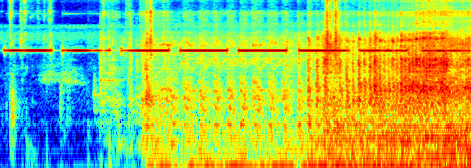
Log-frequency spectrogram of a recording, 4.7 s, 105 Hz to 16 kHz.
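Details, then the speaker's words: Probably 2004 International 4400 DT466 diesel truck that sat unused and cranked slowly, no active codes: chime, brief crank, catches late and settles into rough idle; hard start, some problem suspected but not identified (ICP/IPR being checked). "it doesn't start really great either. It leads me to believe there's some kind of problem anyways."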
